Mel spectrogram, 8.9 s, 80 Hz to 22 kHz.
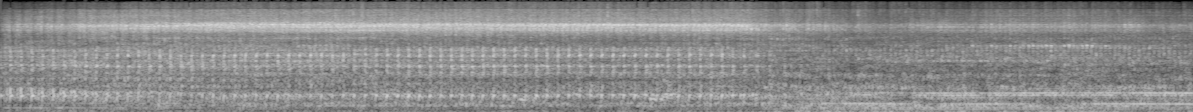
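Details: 1992 Toyota Camry 4-cylinder, run low on oil on the freeway until it cut off, now idles clattery with sharp, fast knocking about three beats a second, even after oil and additive were added. Engine knock; cause suspected, not confirmed.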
